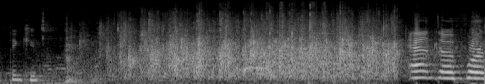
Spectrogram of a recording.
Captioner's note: applause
